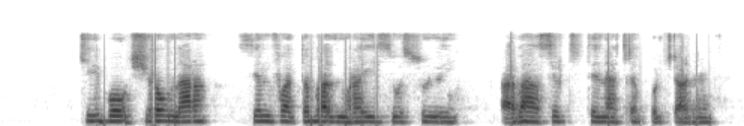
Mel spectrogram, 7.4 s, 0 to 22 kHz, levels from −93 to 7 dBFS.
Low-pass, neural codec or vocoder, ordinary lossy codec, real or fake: 7.2 kHz; codec, 24 kHz, 0.9 kbps, WavTokenizer, medium speech release version 1; AAC, 48 kbps; fake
